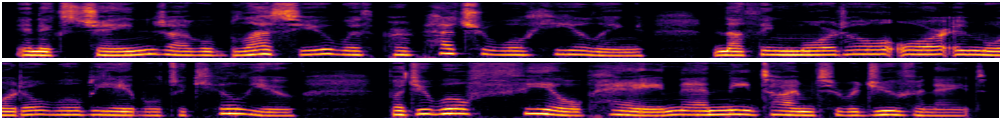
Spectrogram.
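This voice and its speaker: Low, mellow female guardian angel, played by a woman. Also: dry recording, studio quality, natural voice. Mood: solemn. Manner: solemn, measured. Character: solemn female guardian angel, calm and commanding. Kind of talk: audio drama acting.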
